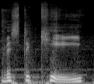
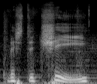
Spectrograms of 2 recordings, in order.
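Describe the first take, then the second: First: The name sounds like the word key. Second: The name starts with a ch sound, chee. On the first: "pronounced Mister Key"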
